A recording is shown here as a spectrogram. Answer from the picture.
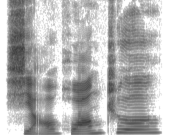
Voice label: "xiao3 huang2 che1", Chinese

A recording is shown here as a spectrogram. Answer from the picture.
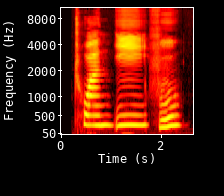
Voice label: "chuan1 yi1 fu2", Chinese

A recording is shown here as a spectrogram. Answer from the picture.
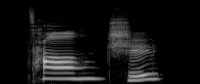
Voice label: "cang1 chi2", Chinese

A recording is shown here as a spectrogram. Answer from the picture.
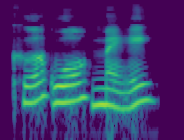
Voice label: "keguomei", Chinese

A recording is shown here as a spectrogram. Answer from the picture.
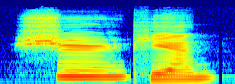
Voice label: "xu tian", chinese

